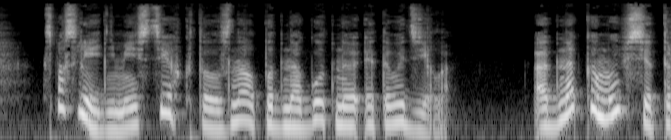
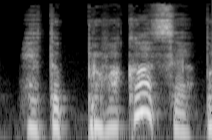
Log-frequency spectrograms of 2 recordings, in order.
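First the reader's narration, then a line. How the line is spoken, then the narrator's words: Muttering. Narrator (Russian): бормотал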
